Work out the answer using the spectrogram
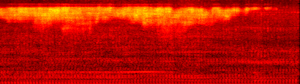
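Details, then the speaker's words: Log splitter small engine after carburetor cleaned again with carb cleaner and compressed air, throttle cable reconnected: quick, even popping exhaust beat steady at raised throttle, no misses or surging; normal running. "put it back together pull it and it crank and the autle I was able to turn it up I'm hoping"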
